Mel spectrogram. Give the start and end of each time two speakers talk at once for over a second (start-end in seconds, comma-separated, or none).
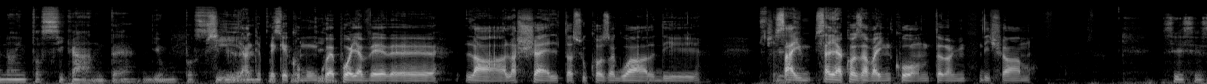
2.0-3.4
